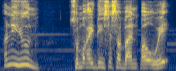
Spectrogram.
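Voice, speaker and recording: A man's voice: high voice, animated, fairly quick, no echo. A Filipino man playing a young horror vlogger, a dismissive but caring boyfriend, in a radio drama. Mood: teasing, reassuring.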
